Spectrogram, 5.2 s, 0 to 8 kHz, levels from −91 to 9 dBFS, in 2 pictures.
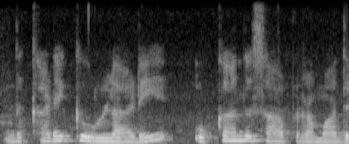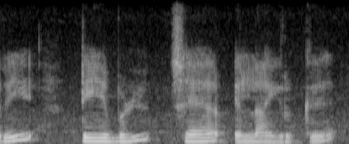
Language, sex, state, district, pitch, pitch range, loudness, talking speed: Tamil, female, Tamil Nadu, Kanyakumari, 195 Hz, 175-225 Hz, -16 LUFS, 115 wpm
